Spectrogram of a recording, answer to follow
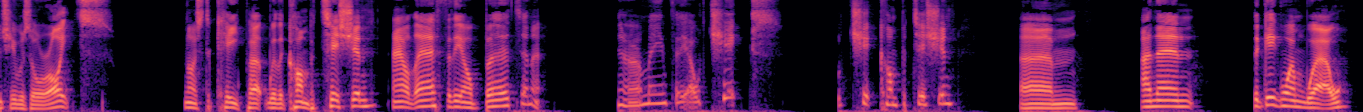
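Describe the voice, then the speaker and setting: On his own casual podcast, a young stand-up from Northampton, England, speaks in a mid-range voice, wandering through a sweary story with jokey asides. It's a dry, studio-quality recording.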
